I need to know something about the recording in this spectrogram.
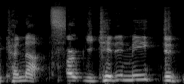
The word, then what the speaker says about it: Knut: Problem number 1, right out of the gate, they pronounce what is clearly supposed to be a silent K in knuts.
